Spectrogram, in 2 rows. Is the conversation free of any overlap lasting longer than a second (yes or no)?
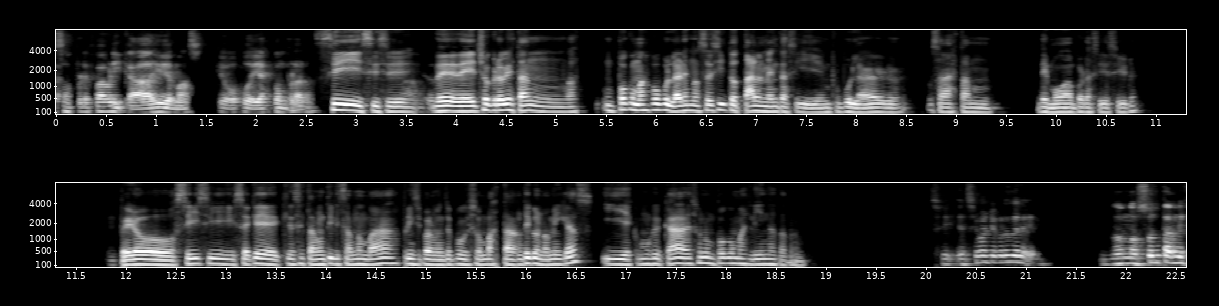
yes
